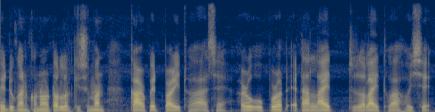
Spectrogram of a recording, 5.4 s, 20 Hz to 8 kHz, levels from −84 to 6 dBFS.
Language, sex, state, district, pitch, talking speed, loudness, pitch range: Assamese, male, Assam, Hailakandi, 105 Hz, 165 wpm, -23 LUFS, 100-110 Hz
